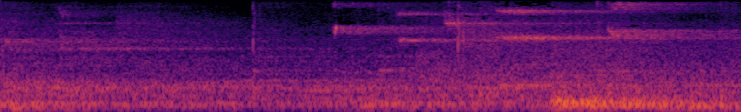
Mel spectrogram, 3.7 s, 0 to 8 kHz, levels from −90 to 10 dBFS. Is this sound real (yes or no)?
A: yes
